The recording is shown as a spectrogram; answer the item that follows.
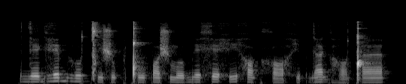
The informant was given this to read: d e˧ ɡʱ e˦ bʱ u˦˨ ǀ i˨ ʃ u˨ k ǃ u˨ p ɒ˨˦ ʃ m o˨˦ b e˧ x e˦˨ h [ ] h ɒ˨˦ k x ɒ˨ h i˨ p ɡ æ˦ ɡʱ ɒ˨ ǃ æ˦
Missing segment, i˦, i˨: i˦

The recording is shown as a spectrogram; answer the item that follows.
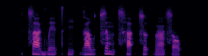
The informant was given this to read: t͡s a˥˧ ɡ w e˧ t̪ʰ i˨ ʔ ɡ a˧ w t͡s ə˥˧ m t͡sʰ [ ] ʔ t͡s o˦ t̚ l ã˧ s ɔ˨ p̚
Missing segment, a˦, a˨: a˦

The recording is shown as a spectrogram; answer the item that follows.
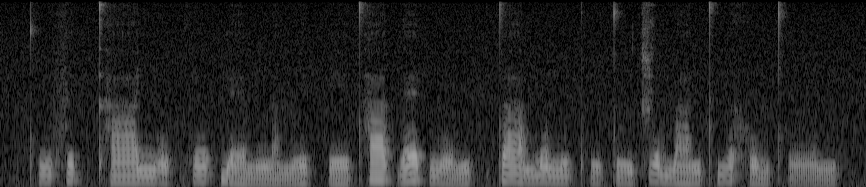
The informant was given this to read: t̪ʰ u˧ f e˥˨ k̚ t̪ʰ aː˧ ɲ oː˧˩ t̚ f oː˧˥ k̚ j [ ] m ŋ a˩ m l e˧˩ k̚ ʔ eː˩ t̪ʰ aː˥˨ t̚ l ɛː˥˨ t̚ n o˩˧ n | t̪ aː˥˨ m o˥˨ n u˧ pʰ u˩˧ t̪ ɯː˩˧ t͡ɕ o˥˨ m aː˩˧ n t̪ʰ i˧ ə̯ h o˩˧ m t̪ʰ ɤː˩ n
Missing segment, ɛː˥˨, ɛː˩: ɛː˩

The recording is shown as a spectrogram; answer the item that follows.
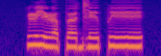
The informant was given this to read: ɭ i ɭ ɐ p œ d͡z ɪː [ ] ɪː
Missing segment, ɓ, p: p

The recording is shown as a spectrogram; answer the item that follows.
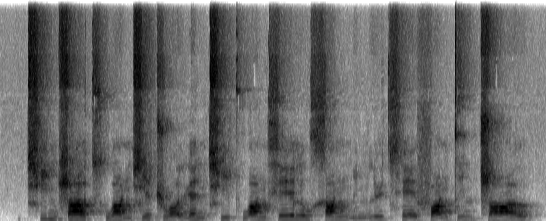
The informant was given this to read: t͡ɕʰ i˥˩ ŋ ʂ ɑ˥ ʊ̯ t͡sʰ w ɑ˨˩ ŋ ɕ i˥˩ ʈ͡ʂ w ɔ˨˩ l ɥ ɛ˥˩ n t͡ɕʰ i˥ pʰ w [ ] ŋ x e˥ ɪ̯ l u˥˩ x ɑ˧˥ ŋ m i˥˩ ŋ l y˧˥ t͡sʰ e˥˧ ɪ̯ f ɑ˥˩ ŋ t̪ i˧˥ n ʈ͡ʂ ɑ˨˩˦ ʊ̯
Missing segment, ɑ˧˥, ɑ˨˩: ɑ˨˩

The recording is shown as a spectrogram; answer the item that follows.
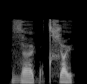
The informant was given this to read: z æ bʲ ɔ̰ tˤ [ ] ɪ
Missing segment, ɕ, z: ɕ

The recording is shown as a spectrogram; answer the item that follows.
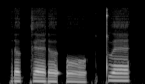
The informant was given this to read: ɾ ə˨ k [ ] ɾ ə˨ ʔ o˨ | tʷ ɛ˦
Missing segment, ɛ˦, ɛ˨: ɛ˨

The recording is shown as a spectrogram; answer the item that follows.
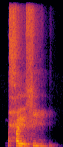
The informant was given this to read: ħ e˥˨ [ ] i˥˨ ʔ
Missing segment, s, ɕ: s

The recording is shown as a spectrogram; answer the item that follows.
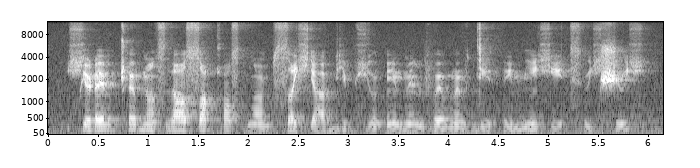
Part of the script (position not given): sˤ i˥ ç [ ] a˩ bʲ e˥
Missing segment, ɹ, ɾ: ɾ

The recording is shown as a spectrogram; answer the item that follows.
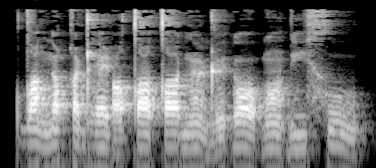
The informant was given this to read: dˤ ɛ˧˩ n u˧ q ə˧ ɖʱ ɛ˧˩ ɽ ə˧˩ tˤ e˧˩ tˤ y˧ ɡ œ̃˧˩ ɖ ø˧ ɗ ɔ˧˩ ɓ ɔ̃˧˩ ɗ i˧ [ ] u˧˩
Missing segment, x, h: x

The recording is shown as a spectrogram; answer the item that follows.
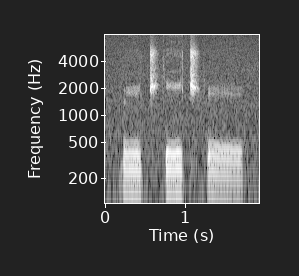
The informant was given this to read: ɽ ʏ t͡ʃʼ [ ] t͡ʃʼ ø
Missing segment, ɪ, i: ɪ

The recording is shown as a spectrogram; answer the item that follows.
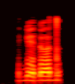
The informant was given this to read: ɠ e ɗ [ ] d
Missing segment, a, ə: ə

